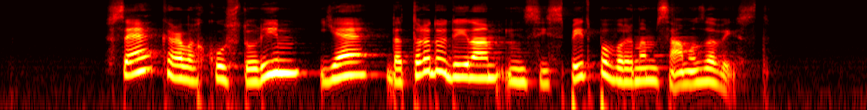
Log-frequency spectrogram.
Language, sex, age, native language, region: Slovenian, female, 18-29, Slovenian, Central Slovenia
